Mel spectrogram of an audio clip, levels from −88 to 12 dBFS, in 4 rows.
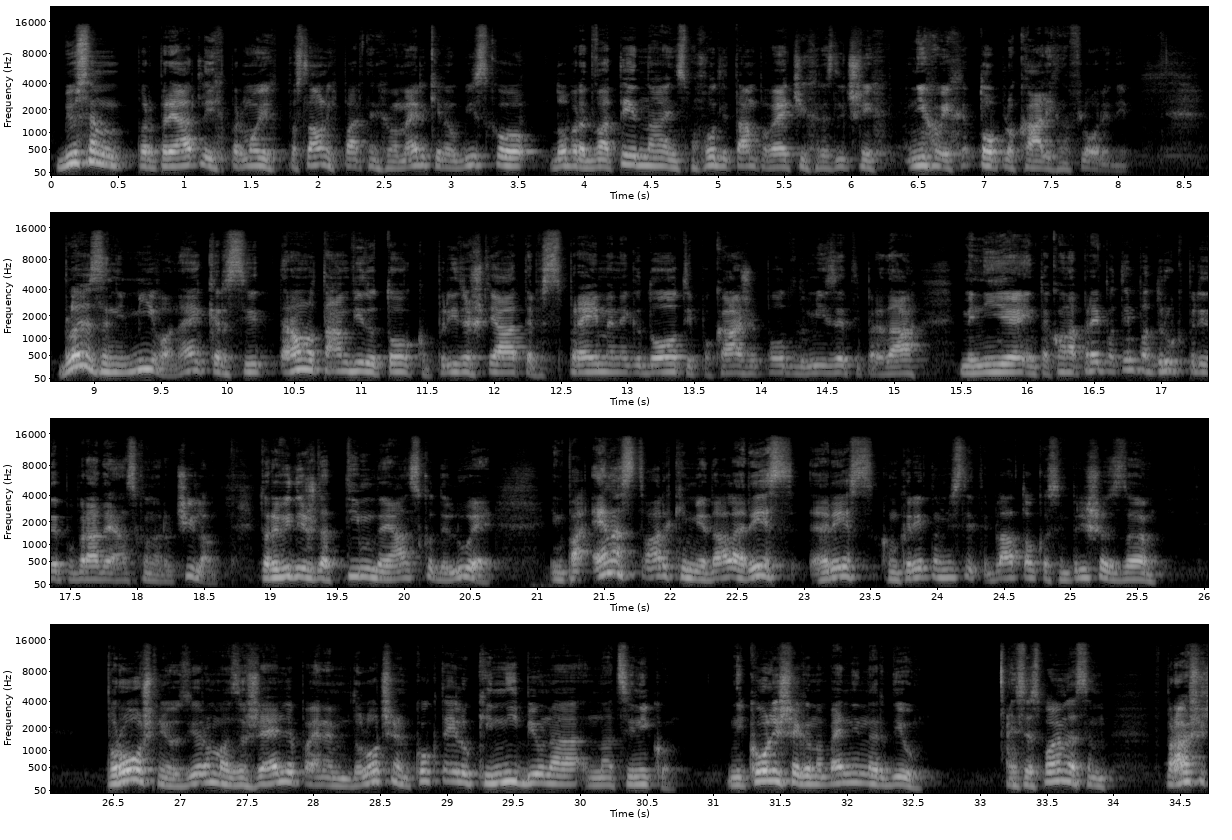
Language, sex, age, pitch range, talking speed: English, male, 30-49, 145-195 Hz, 185 wpm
